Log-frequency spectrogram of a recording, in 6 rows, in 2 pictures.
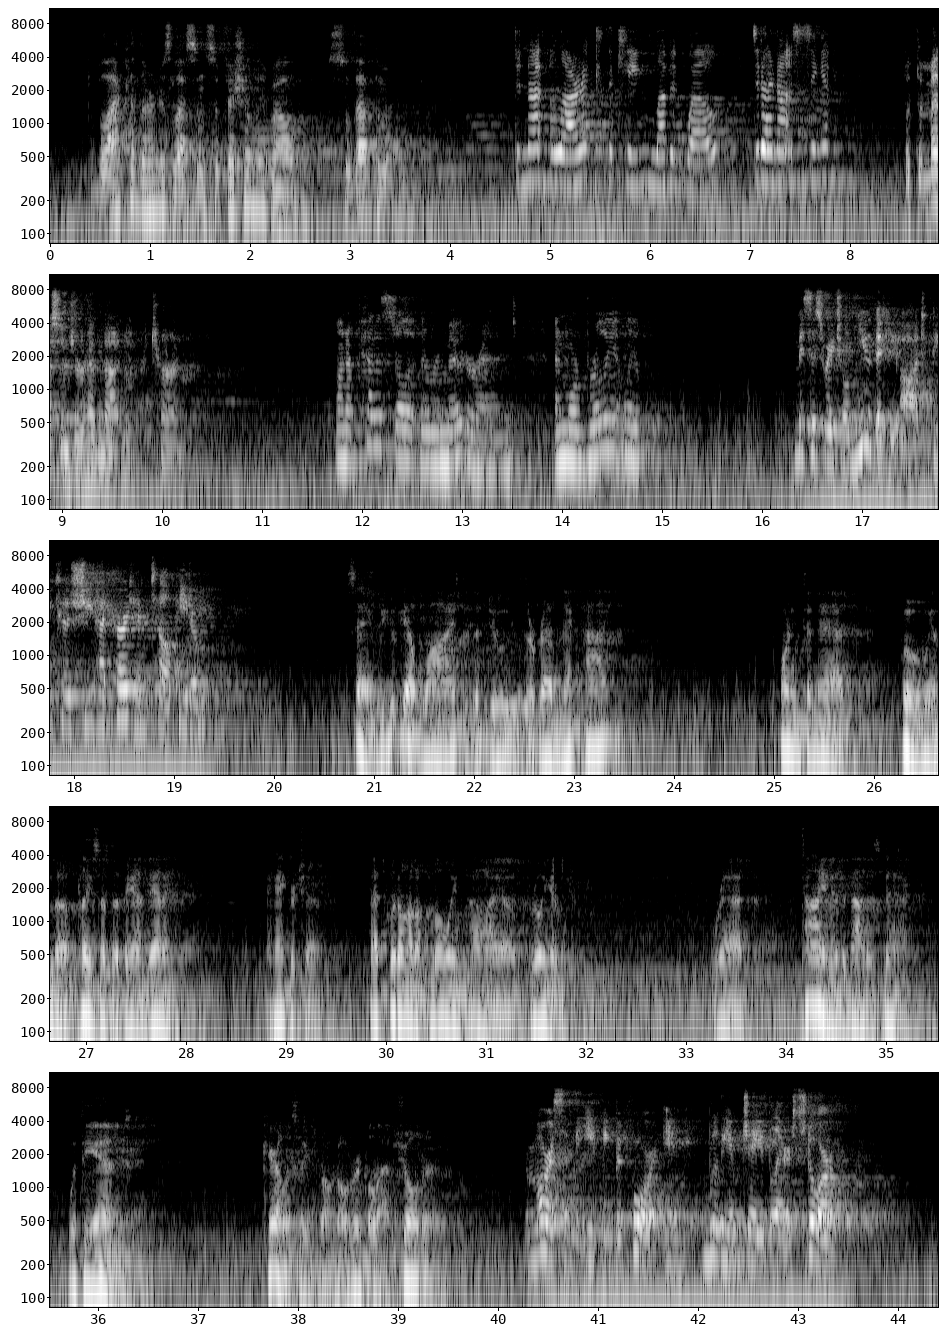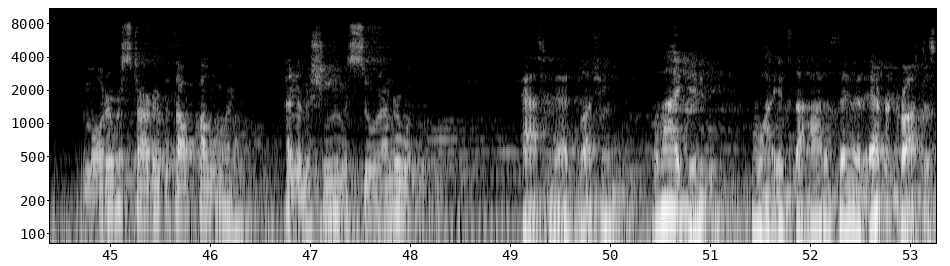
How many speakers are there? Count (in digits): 6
